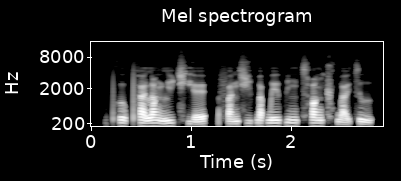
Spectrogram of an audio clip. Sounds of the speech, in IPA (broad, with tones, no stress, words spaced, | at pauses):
pʰɤ˥˧pʰä˥˧ lɑ˥˩ŋli˥ t͡ɕʰjɛ˧˥ | fa˧˥nɕi˧˥pwä˧pwe˥ɪ̯ pi˥ŋt͡sʰɑ˥ŋʈ͡ʂʰwa̰˨˩ɪ̯t͡sɹ̩˥˩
